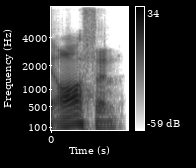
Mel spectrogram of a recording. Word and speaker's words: often: I say often. I don't pronounce the t.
